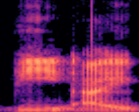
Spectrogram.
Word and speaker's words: pi: That is a Greek constant, and it is pronounced as pi, P-I, pi.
